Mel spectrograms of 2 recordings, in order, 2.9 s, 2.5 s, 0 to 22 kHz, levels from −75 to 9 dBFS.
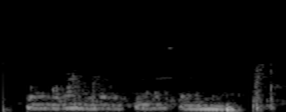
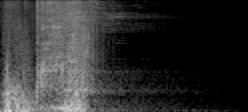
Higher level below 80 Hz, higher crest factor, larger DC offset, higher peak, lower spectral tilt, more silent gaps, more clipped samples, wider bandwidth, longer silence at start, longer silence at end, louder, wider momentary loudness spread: second, -52 dBFS vs -24 dBFS; about the same, 20 dB vs 16 dB; neither; second, -12 dBFS vs 0 dBFS; first, -12 dB/octave vs -4 dB/octave; neither; neither; second, 4 kHz vs over 20 kHz; about the same, 0 s vs 0 s; second, 0.1 s vs 1.25 s; second, -34 LUFS vs -12 LUFS; second, 12 LU vs 17 LU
